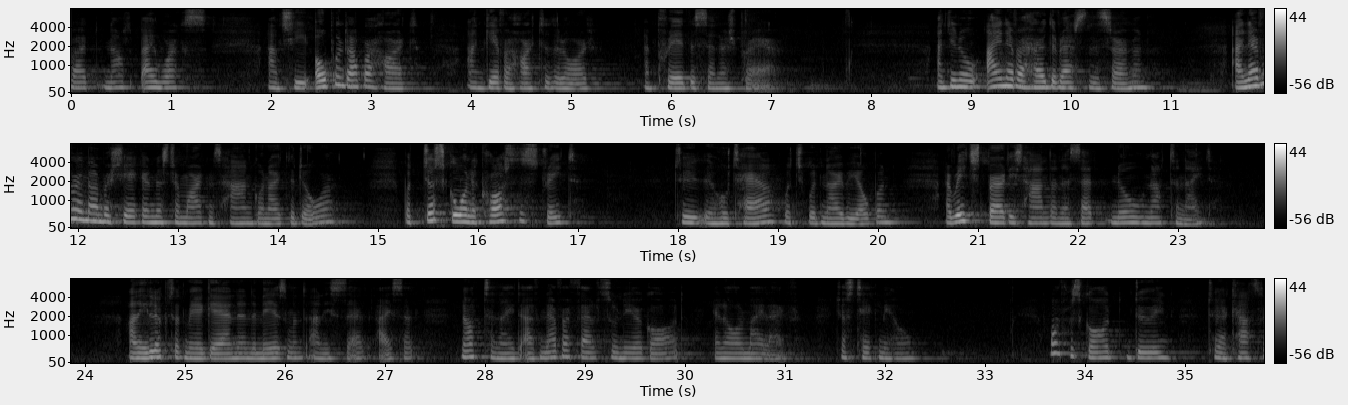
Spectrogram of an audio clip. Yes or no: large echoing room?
yes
